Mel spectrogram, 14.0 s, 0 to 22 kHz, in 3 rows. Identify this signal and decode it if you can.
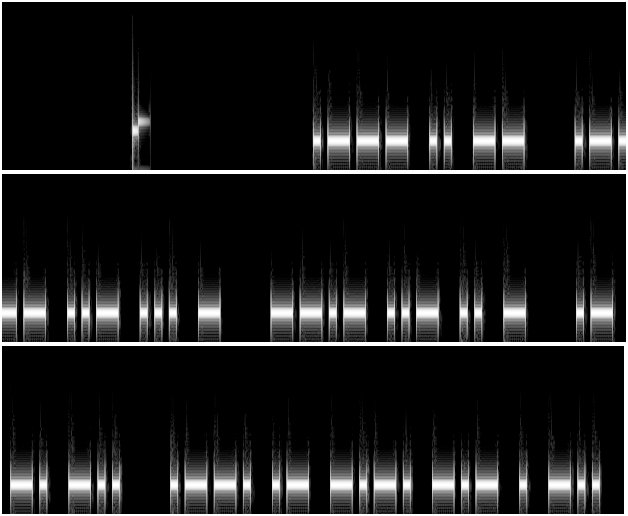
Morse code, heard as a keyed tone, about 22 wpm, 700 Hz. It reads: JIM JUST QUIT AND PACKED
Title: Pangram Challenge v2 - 22wpm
